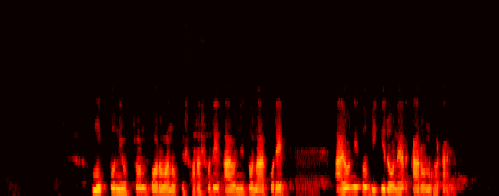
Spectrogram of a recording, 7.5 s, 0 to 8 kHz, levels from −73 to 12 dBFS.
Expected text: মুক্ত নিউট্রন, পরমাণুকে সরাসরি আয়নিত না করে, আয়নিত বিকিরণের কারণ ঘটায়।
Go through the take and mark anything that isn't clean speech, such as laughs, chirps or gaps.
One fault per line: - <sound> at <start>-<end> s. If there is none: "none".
none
